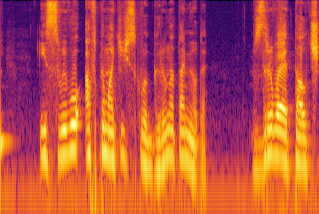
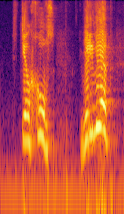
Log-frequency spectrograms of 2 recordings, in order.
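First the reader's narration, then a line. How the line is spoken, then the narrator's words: Shout. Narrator (Russian): крикнул я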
